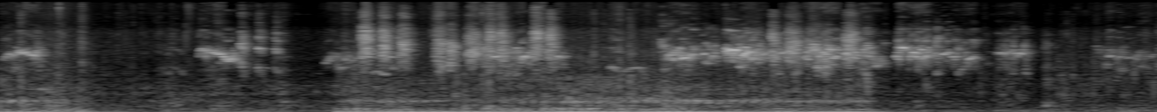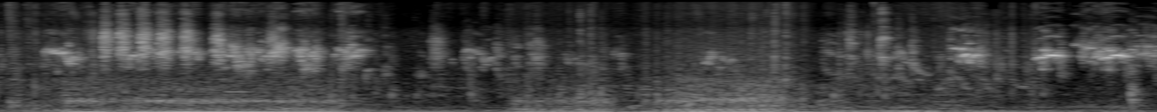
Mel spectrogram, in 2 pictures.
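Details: Several budgerigars eating vegetables, chattering in dense bursts of high scratchy chirps and squawks, broken by short quiet gaps, with rustling, crunching noises and a steady low hum beneath.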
